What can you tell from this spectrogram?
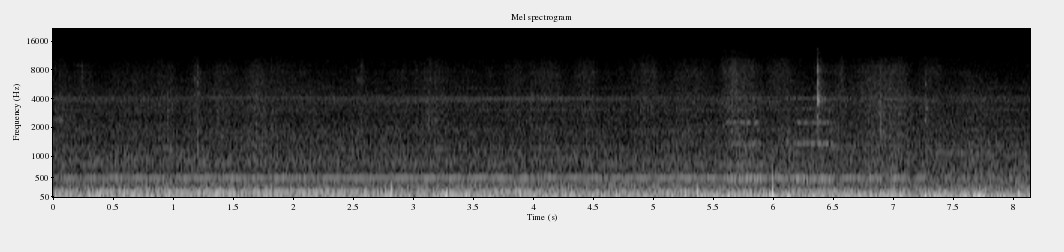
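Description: Ship's engines and machinery giving a steady low rumble with a constant hum, heard from inside the wheelhouse.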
